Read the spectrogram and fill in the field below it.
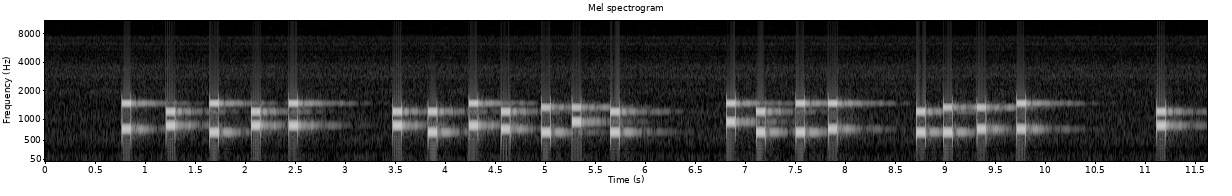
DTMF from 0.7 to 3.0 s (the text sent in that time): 67379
